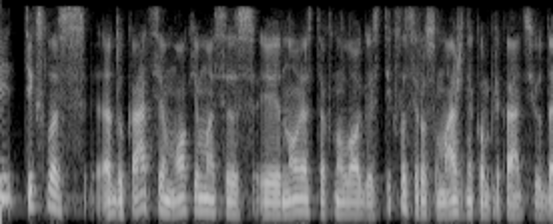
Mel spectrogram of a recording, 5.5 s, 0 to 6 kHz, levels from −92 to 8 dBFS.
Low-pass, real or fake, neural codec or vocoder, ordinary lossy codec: 5.4 kHz; real; none; MP3, 48 kbps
